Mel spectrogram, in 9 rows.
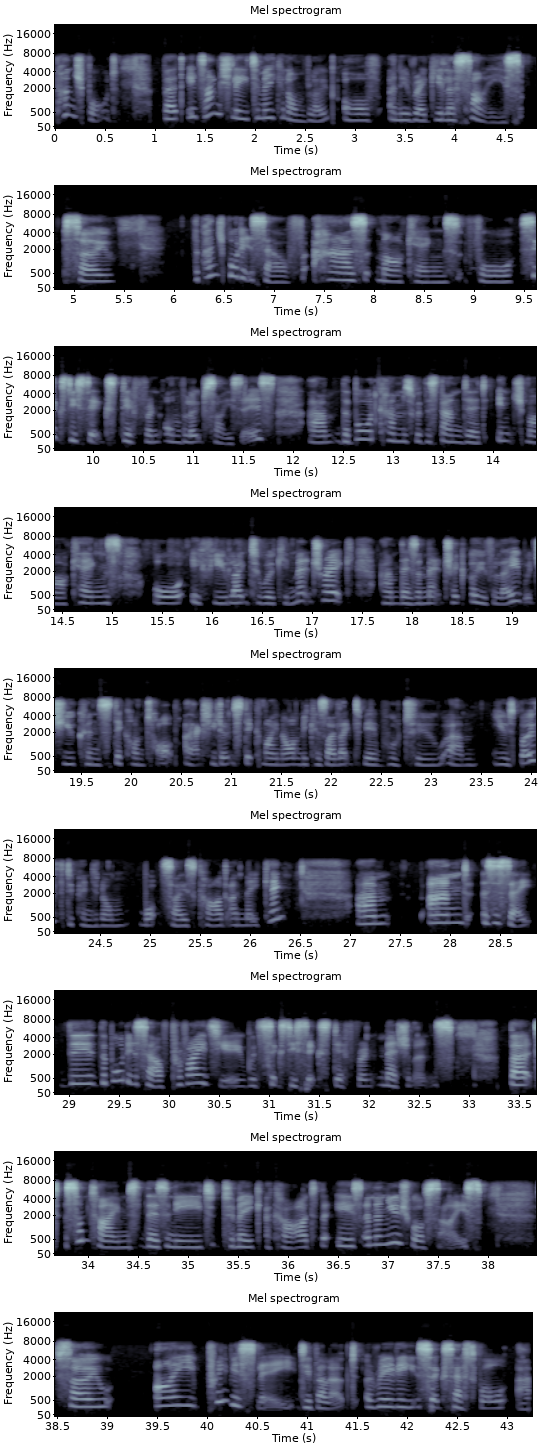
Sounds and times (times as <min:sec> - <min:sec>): Speech: 0:00.0 - 0:05.5, 0:06.2 - 0:26.5, 0:27.1 - 0:43.2.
